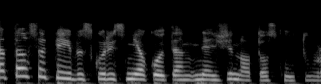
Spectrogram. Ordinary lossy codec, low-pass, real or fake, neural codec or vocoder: Opus, 32 kbps; 7.2 kHz; fake; autoencoder, 48 kHz, 128 numbers a frame, DAC-VAE, trained on Japanese speech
